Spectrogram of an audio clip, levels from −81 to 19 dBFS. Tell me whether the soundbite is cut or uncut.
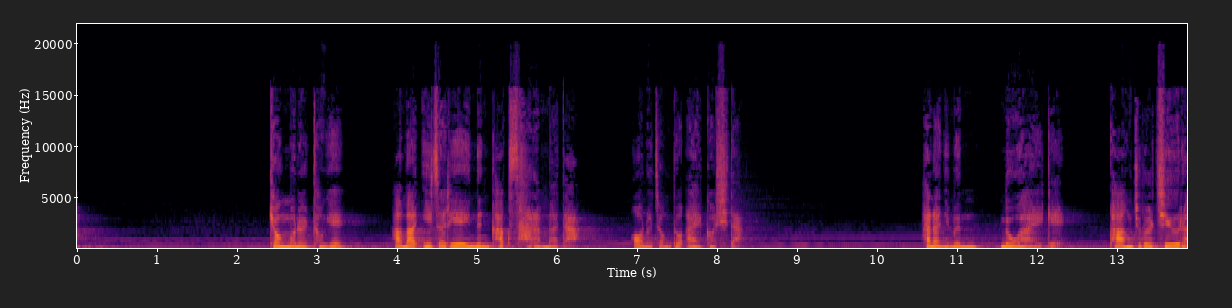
cut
